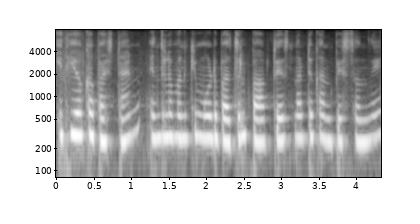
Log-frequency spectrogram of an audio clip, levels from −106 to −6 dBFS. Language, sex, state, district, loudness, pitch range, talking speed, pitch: Telugu, female, Andhra Pradesh, Sri Satya Sai, -15 LUFS, 255-285 Hz, 140 wpm, 275 Hz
